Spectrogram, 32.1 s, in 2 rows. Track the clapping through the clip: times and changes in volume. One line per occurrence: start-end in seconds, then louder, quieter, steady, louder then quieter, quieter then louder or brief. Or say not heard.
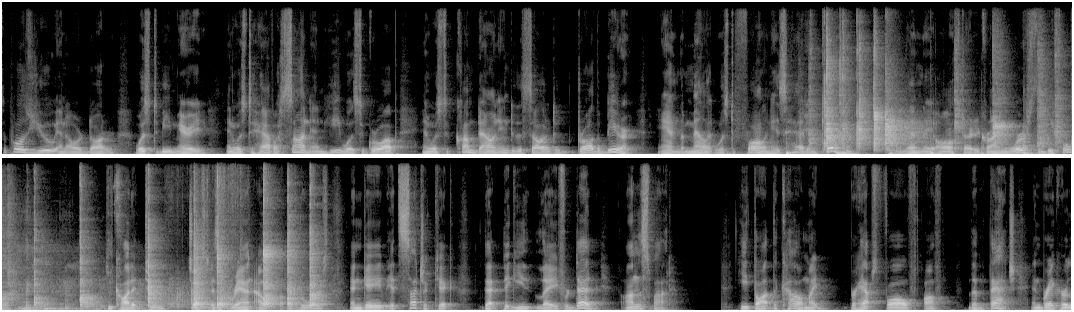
12.1-20.8 quieter then louder.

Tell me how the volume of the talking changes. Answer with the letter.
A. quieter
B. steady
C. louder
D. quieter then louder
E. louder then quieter
B.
